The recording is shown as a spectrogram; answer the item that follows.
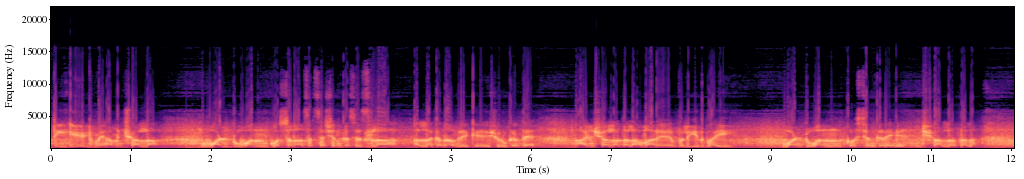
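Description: Speech: a man lecturing without pause, over a faint steady low hum.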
